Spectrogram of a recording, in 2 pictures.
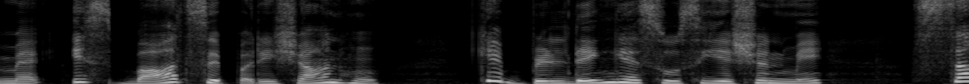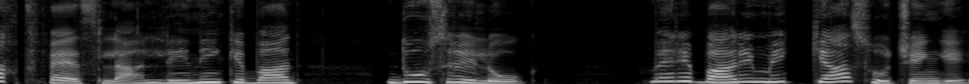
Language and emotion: Urdu, fearful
